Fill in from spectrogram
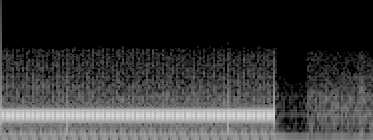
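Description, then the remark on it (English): A telephone ringing tone during a prank call hums at one steady mid pitch for just over a second, then cuts off abruptly, leaving faint line hiss. No one speaks. “So we'll do that while I make the next prank call.”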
